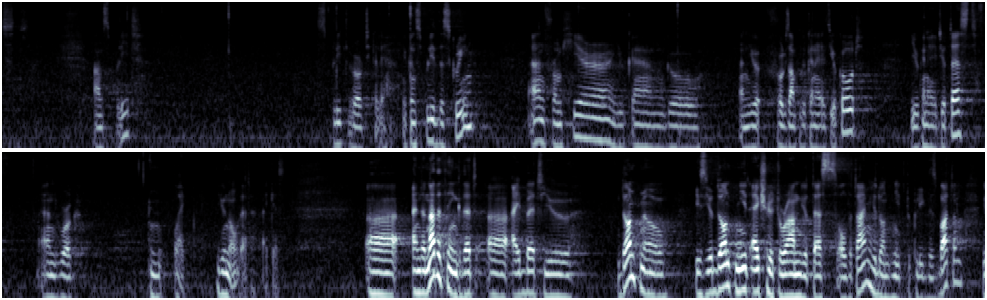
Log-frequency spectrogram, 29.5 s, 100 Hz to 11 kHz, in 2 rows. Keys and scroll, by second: 8.6 super+e.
